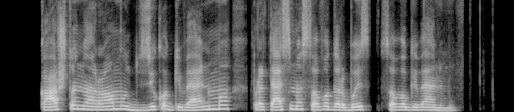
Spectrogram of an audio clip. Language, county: Lithuanian, Šiauliai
